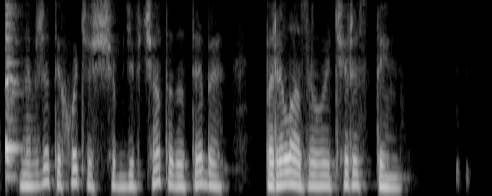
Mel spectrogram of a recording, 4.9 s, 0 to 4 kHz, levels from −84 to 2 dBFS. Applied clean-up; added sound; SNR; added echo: neural mask model RNNoise.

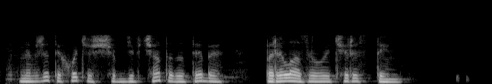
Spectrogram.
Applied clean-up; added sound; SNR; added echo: neural separator model SepFormer DNS4.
